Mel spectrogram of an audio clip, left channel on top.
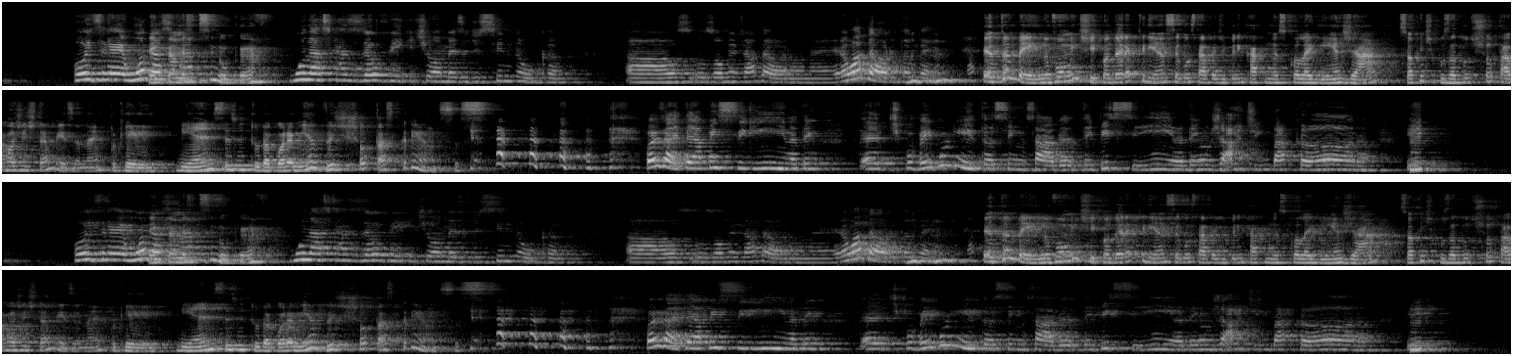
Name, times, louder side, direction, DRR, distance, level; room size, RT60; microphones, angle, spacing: voice 1, 0.7-2.3 2.9-5.7 6.2-9.4 9.8-10.1 19.8-28.8 29.1-29.3, left 3 dB, 80° left, 4 dB, 3.8 m, -29 dB
voice 2, 1.5-2.7 9.0-19.9 29.2-29.3, left 2 dB, 45° left, 5 dB, 2.0 m, -28 dB
28.5 x 27.5 x 7.5 m, 0.81 s
head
